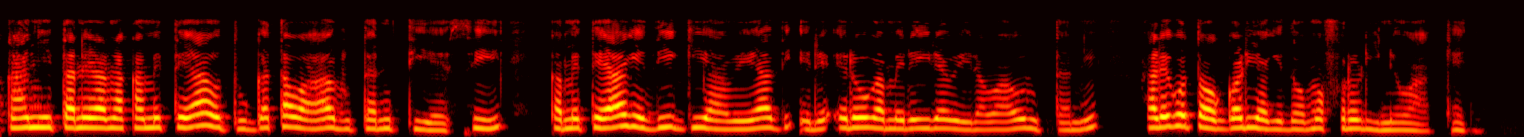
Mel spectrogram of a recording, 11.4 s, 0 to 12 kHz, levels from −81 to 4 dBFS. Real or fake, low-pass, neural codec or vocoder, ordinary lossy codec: real; 7.2 kHz; none; none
